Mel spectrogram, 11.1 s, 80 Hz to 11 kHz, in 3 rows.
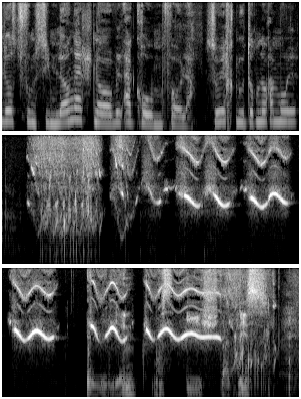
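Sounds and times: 
speech: 0.0 - 4.3, 8.9 - 11.0
water whistle imitating a cuckoo call: 4.0 - 10.9.

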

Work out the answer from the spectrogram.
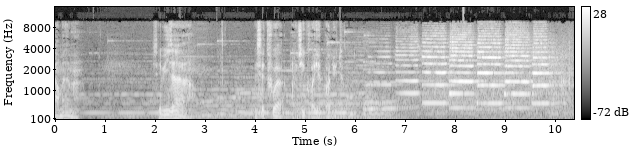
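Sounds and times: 
speech: 0.1 - 0.6, 2.0 - 2.8, 4.0 - 7.0
two-tone high-low emergency vehicle siren in Paris: 6.2 - 10.3.

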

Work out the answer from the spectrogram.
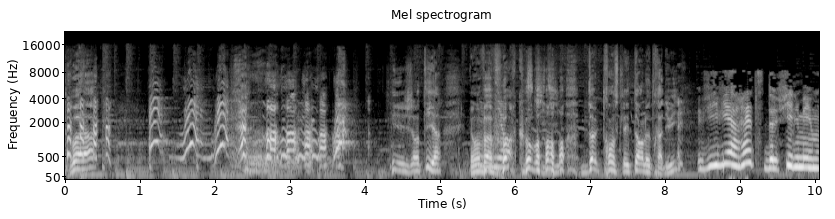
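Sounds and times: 
speech: 0.0 - 0.6, 2.4 - 3.8, 4.4 - 10.0
laughter: 0.0 - 0.9, 2.2 - 4.3, 5.4 - 8.3
dog making warbling howl-like yelps: 1.1 - 3.9.

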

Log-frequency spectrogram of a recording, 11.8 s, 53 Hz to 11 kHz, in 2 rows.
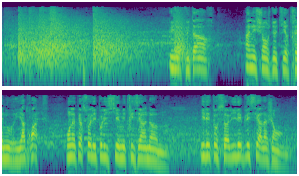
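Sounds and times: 
police grenades exploding: 0.0 - 4.1
speech: 3.4 - 11.7.

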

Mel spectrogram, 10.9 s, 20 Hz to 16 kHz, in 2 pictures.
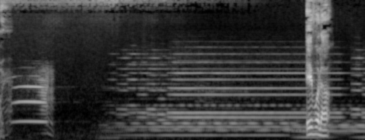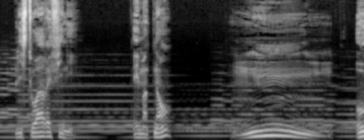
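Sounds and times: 
cow mooing: 0.0 - 0.8, 8.9 - 10.6
speech: 4.6 - 5.0, 5.7 - 6.7, 7.4 - 8.1, 9.2 - 10.9.

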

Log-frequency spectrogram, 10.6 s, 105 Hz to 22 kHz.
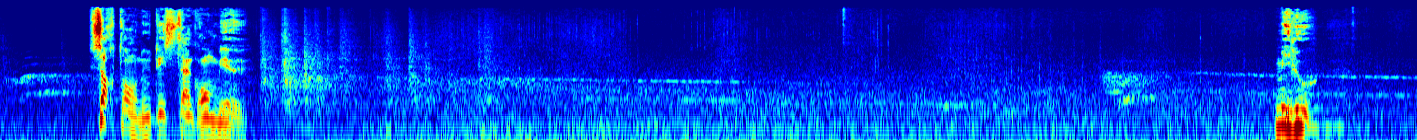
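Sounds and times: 
dog howling: 0.0 - 0.7, 4.0 - 10.6
speech: 0.7 - 2.2, 9.6 - 9.9.

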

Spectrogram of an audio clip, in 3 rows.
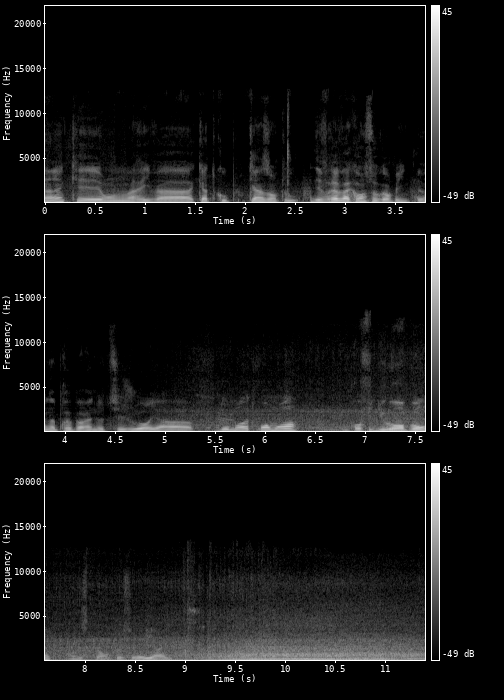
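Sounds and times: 
speech: 0.0 - 9.5
ride-on lawn mower engine running while mowing campsite grass: 5.2 - 11.3.

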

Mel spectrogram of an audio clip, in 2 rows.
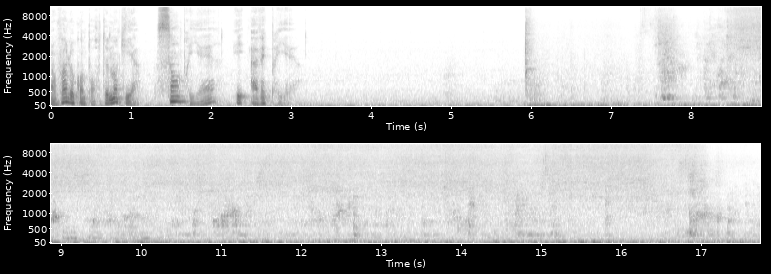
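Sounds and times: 
speech: 0.0 - 3.1
clean water being poured into a container: 7.5 - 17.6.

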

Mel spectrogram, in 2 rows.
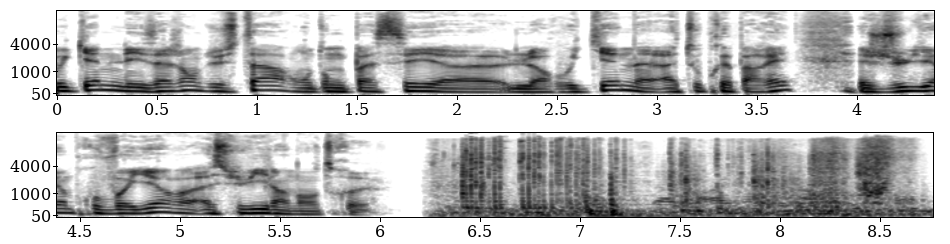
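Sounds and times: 
speech: 0.0 - 6.7, 7.4 - 8.6
paper poster being pulled off a bus-stop display board: 6.2 - 8.7.

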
